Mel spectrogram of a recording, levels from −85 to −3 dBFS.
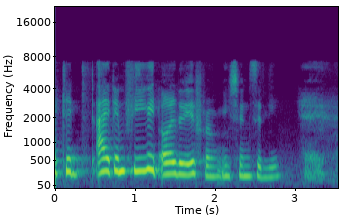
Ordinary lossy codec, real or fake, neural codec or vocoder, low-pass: none; fake; codec, 16 kHz, 1 kbps, FunCodec, trained on LibriTTS, 50 frames a second; 7.2 kHz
